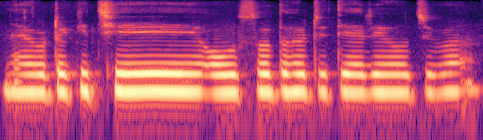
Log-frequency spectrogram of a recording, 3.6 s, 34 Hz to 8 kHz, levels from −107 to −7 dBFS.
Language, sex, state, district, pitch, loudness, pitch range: Odia, female, Odisha, Khordha, 225 Hz, -13 LUFS, 220-230 Hz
